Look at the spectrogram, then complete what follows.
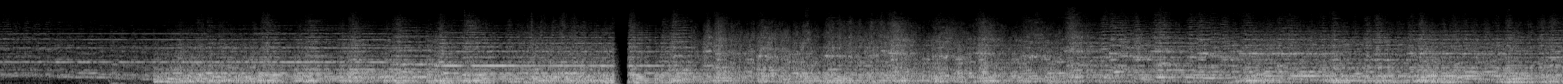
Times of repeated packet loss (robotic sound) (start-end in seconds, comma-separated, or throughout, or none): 6.13-6.56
